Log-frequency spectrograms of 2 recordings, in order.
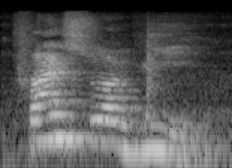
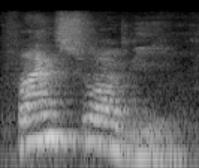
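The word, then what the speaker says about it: François Villon: His name is, in French, it is pronounced François Vie. It is written Francois Villon. In French it is François Vie.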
